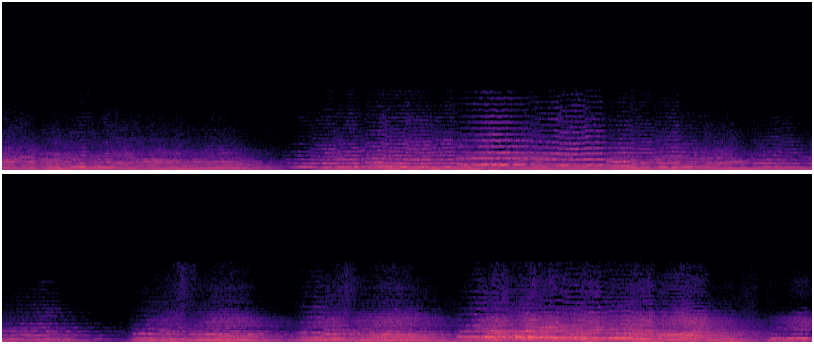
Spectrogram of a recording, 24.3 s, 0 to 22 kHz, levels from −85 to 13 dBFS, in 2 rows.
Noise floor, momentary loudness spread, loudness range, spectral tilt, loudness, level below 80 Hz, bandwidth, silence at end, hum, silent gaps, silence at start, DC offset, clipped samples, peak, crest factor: -51 dBFS; 13 LU; 11 LU; -6 dB/octave; -30 LUFS; -50 dBFS; 10.5 kHz; 0 s; none; none; 0 s; under 0.1%; under 0.1%; -10 dBFS; 20 dB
